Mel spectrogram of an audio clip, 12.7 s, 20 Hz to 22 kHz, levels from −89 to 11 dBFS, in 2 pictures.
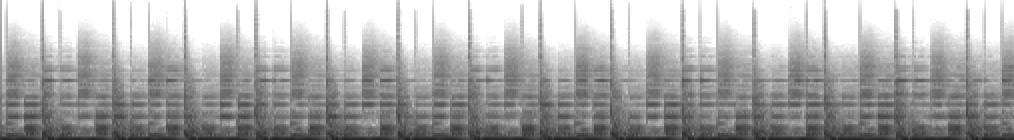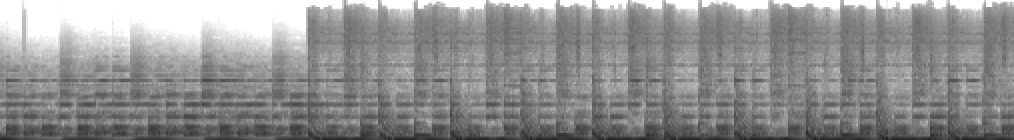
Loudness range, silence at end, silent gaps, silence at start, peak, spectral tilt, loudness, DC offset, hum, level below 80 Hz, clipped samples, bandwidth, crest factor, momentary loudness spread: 2 LU; 0 s; none; 0 s; 0 dBFS; -5.5 dB/octave; -11 LUFS; under 0.1%; none; -10 dBFS; under 0.1%; 17.5 kHz; 8 dB; 3 LU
